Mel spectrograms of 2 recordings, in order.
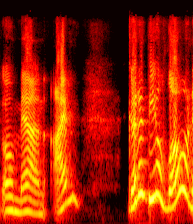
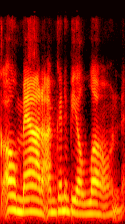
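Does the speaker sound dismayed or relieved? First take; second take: relieved; dismayed. First: The phrase sounds relieved and happy. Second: The phrase sounds dismayed and worried. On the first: Being alone is a welcome freedom. "the same phrase with a different emphasis. ... that's like a relief" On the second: Being alone is something to dread. "a lot of people really focus on like"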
